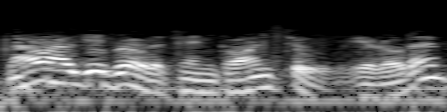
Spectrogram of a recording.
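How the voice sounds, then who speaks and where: A man's voice: medium pitch, sing-song, fairly quick, close to an everyday voice. An actor playing a confident, genial magician detective in 1940s radio style, instructing like a theatrical showman. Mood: playful showmanship. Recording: dull, noisy vintage radio recording.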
